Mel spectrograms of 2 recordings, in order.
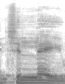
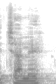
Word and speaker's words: chile: When we say Chile, we're not trying to say Chale, by the way.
